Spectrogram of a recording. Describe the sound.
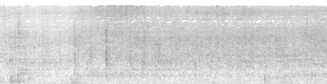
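Steady, dense sizzling of rinsed, brine-preserved lemons browning in a cast-iron pot with other ingredients, a continuous bright frying hiss with one brief sharp click partway through.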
